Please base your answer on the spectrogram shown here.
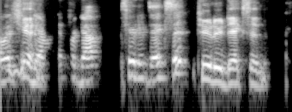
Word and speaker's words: Tudor: No, when she ran for governor, Tudor Dixon. But it's spelled like two-door Dixon.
